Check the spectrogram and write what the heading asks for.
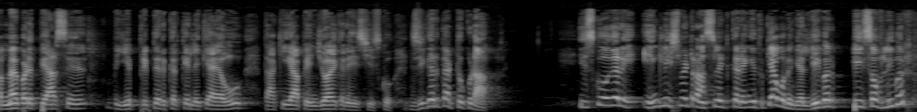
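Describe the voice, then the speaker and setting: A male professor giving an informal lecture, animated and often checking in with rhetorical questions, mixing English words into his speech. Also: high-pitched.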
